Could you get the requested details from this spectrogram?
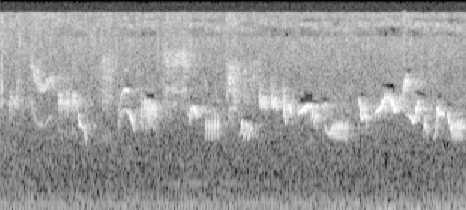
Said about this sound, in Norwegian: Der er det masse fuglekvitter.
